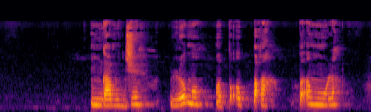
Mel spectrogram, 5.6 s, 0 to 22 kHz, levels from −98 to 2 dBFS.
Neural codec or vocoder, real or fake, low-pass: none; real; 10.8 kHz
